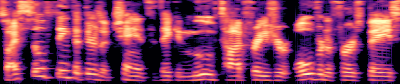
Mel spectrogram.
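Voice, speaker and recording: A man's ordinary speaking voice, fairly high in pitch, at a fairly quick pace with fairly even intonation, in a dry, close, very clean recording with a silent background and no echo. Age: 20s. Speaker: fantasy baseball analyst. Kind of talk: casual chat.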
